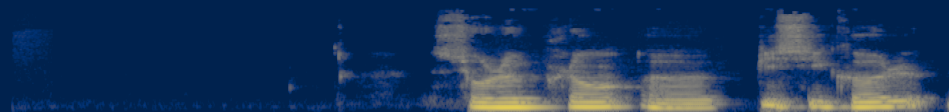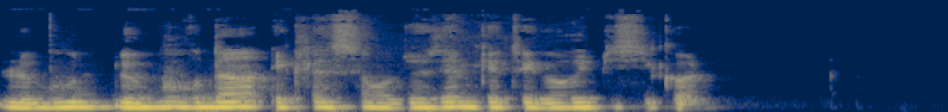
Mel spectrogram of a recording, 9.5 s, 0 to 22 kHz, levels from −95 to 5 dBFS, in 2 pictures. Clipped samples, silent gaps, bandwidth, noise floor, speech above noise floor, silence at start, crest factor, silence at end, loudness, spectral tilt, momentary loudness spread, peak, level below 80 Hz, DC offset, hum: under 0.1%; none; 13 kHz; -89 dBFS; 70 dB; 2.2 s; 16 dB; 1.25 s; -19 LUFS; -8 dB/octave; 12 LU; -4 dBFS; -52 dBFS; under 0.1%; none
